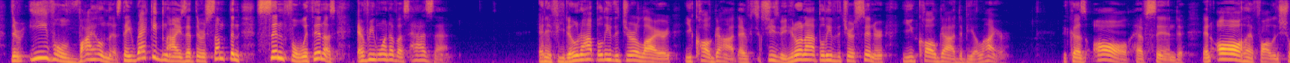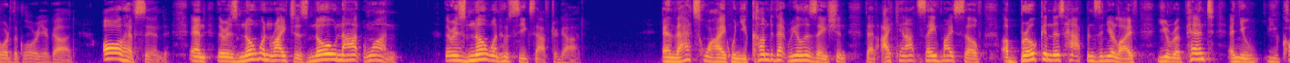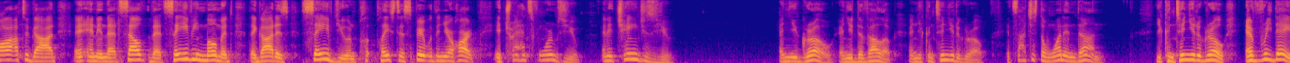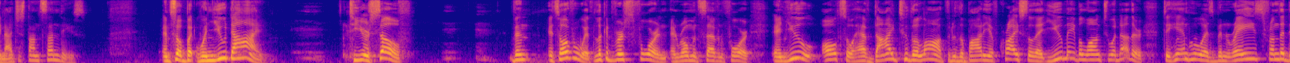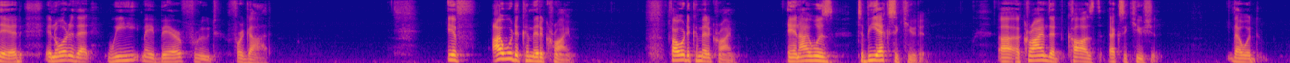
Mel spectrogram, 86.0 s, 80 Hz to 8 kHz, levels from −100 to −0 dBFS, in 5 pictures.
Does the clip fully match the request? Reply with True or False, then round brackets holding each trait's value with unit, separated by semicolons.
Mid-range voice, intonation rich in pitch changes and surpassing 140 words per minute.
True (160 Hz; 6.4 semitones; 175 wpm)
